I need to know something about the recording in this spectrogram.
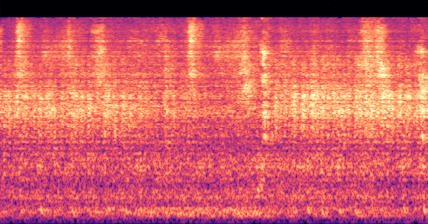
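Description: A television's soundtrack played through its speaker and picked up in the room: a steady background with no speech.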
